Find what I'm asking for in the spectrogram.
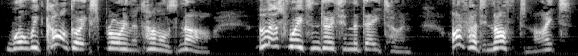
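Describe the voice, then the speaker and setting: Plucky British schoolboy for a storybook: high, animated, earnest, exclamatory. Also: female voice, moderate pace, no echo, soft background music, exaggerated voice. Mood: thoughtful. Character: eager, plucky English schoolboys on holiday. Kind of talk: children's audiobook character acting.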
